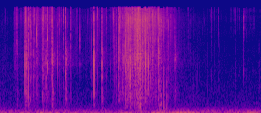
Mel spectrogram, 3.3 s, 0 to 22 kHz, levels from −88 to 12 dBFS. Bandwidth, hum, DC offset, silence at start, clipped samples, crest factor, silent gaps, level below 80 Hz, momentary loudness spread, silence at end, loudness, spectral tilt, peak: 17.5 kHz; none; under 0.1%; 0 s; under 0.1%; 32 dB; none; -54 dBFS; 15 LU; 0 s; -29 LUFS; 1 dB/octave; 0 dBFS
